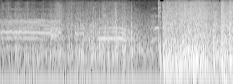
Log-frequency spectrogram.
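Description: Gunfire in a battle scene: thin whistling tones come first, then a sudden loud burst of rapid shots crackles densely through the final part.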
